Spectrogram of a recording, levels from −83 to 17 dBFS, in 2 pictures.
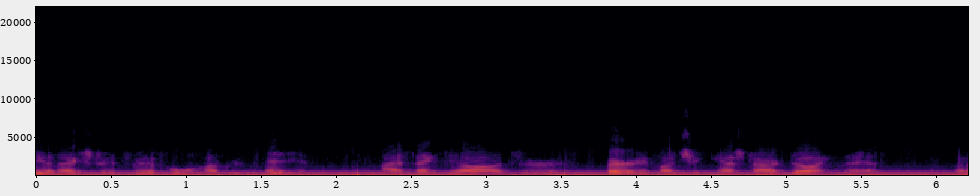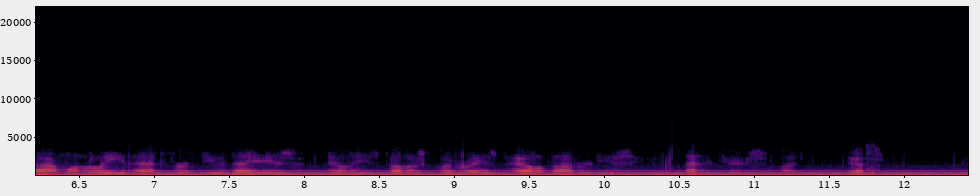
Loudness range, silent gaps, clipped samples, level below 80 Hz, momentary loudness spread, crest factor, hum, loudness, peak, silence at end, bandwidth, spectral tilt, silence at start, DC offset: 1 LU; none; under 0.1%; -42 dBFS; 4 LU; 16 dB; none; -34 LUFS; -16 dBFS; 0 s; 3.8 kHz; -11 dB/octave; 0 s; under 0.1%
